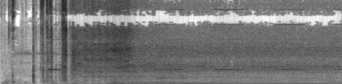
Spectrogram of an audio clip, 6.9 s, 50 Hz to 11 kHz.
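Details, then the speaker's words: 2006 Toyota Corolla 1.8 with just over 200,000 miles, previously misfiring on cylinders 1–4 mostly uphill: after repair and reassembly, a clean start and steady, even idle with no misfires. "all right there is no mesires at all"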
